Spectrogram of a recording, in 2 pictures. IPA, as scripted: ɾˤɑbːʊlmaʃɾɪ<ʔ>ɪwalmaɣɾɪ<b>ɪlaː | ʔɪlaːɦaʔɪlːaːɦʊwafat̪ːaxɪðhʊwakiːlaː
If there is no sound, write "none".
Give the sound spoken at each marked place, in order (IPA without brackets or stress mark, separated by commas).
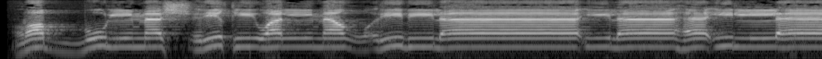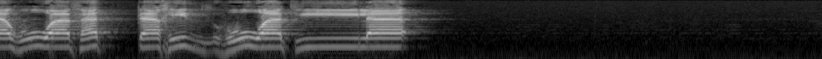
q, b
